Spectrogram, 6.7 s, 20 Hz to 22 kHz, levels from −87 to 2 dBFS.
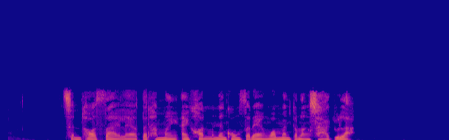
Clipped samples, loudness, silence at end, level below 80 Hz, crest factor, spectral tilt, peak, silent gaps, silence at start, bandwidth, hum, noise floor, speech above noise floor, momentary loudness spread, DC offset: under 0.1%; -40 LUFS; 1.45 s; -80 dBFS; 20 dB; -3.5 dB/octave; -22 dBFS; none; 0.95 s; 8.2 kHz; none; under -90 dBFS; over 50 dB; 6 LU; under 0.1%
